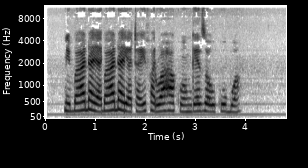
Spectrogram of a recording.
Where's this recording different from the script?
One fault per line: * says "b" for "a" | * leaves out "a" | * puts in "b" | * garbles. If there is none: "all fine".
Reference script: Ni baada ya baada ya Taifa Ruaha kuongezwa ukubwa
all fine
